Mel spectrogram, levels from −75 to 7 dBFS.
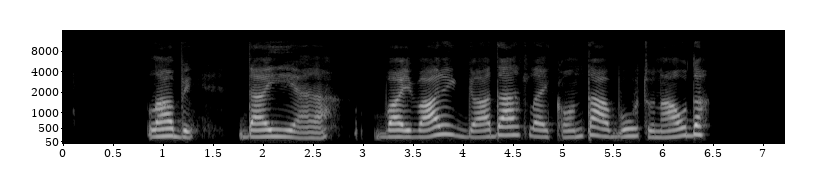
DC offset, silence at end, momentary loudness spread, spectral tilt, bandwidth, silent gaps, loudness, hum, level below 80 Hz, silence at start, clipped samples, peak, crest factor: under 0.1%; 0.8 s; 9 LU; -5 dB/octave; 11.5 kHz; 1.66-1.75 s, 3.02-3.10 s; -24 LUFS; none; -78 dBFS; 0.85 s; under 0.1%; -8 dBFS; 18 dB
